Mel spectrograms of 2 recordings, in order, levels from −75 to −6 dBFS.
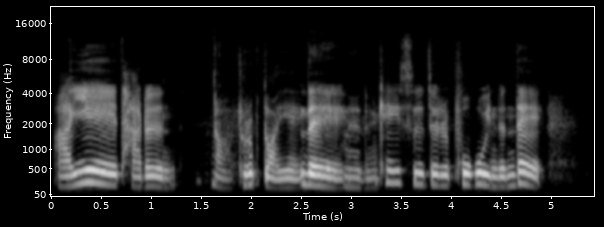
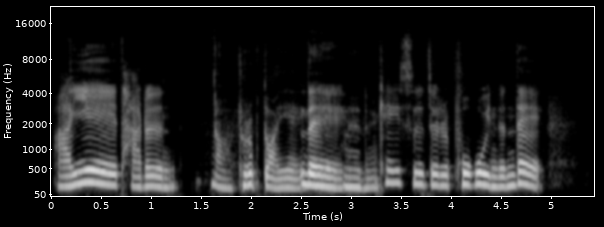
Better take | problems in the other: second | thin; somewhat; fading below 250 Hz

